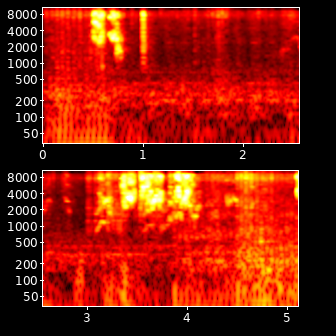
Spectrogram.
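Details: Budgerigar (Melopsittacus undulatus) giving scattered short, scratchy high chirps, a few at first, then a denser chattering run after a quiet gap.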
